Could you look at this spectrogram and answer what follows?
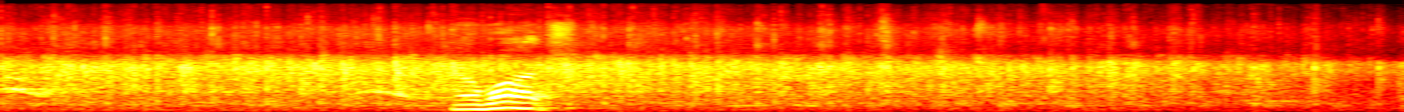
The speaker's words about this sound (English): Come on, give the Lord a hand clap and thank him for that.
